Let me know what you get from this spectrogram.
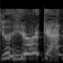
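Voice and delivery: high-pitched retold exclamation of dismay; squeaky-high, hammed-up alarm; mock dismay. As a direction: exclaim it as if caught out. Retold dismay at seeing her return.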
